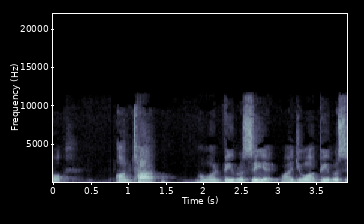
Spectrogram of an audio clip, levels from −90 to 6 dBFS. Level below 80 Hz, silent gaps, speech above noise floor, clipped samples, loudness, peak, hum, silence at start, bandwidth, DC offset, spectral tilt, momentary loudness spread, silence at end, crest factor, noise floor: -64 dBFS; none; 26 dB; under 0.1%; -22 LUFS; -6 dBFS; none; 0 s; 12 kHz; under 0.1%; -5 dB/octave; 12 LU; 0 s; 18 dB; -47 dBFS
